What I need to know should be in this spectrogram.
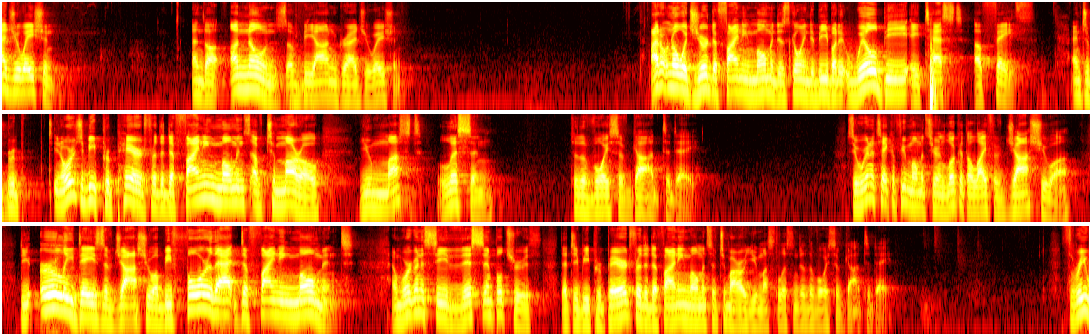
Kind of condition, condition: setting, large echoing room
